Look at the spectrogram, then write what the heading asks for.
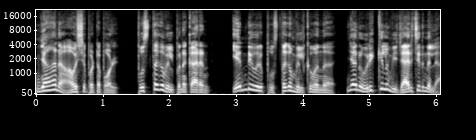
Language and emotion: Malayalam, surprised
